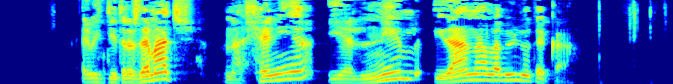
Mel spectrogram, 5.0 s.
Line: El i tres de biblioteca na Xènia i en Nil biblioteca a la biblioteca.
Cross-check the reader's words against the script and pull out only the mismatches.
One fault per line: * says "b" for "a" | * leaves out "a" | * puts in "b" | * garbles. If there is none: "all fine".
* puts in "vint"
* says "maig" for "biblioteca"
* says "iran" for "biblioteca"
